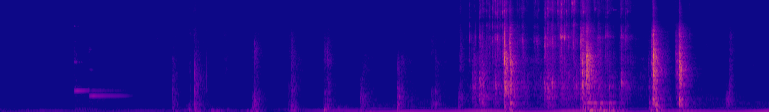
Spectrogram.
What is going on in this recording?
I was laying in bed when the doorbell rang, i then got up walked to the door and opened it with my keys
